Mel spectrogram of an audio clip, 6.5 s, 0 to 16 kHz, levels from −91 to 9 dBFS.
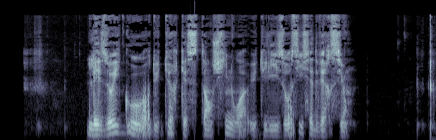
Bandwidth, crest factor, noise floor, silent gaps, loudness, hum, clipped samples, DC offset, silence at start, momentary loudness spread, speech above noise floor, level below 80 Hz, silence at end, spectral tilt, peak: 16 kHz; 20 dB; -75 dBFS; none; -17 LUFS; none; under 0.1%; under 0.1%; 0.5 s; 13 LU; 56 dB; -62 dBFS; 0.05 s; -0.5 dB/octave; 0 dBFS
